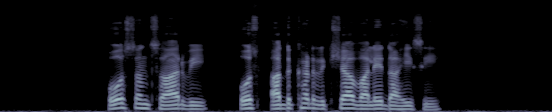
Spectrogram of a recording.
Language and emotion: Punjabi, neutral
